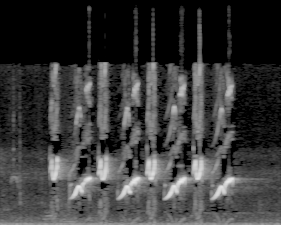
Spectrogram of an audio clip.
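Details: Energetic cinereous tit song: seven quick repetitions of a sharp high note joined to an upward-sweeping whistle, delivered evenly in under two seconds against a faint low background hum.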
